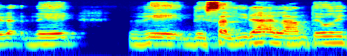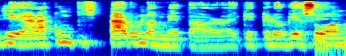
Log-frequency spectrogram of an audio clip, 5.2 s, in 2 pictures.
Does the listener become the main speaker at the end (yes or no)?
no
